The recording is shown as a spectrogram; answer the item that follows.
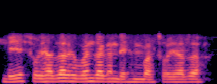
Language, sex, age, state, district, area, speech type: Bodo, male, 18-30, Assam, Kokrajhar, urban, conversation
